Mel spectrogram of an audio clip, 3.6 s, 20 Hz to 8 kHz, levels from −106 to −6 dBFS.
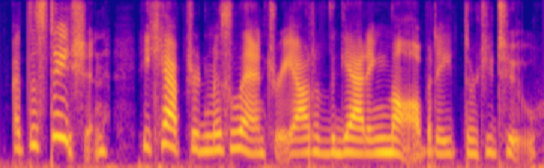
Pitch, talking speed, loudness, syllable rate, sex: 235 Hz, 265 wpm, -20 LUFS, 6.6 syllables/s, female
